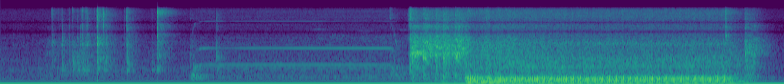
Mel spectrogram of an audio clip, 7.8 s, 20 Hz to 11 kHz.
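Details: Honda VFR800 cranking briefly and firing straight up to a smooth, even idle after programming a new HISS transponder key into the ECU and refitting the crank position sensor connector.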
